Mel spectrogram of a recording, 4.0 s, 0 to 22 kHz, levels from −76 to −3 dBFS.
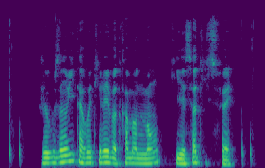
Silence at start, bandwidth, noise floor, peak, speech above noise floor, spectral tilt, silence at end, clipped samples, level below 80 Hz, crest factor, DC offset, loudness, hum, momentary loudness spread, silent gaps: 0.15 s; 14.5 kHz; -41 dBFS; -4 dBFS; 21 dB; -7 dB/octave; 0.2 s; under 0.1%; -58 dBFS; 18 dB; under 0.1%; -21 LUFS; none; 7 LU; none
